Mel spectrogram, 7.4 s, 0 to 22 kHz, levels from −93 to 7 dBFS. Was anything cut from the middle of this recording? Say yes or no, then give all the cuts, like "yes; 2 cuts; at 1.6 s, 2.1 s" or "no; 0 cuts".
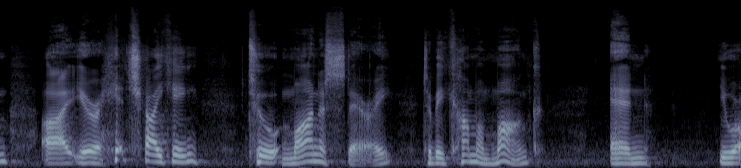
yes; 1 cut; at 2.8 s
